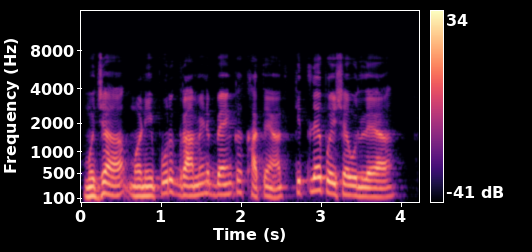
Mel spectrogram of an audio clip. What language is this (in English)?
Konkani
